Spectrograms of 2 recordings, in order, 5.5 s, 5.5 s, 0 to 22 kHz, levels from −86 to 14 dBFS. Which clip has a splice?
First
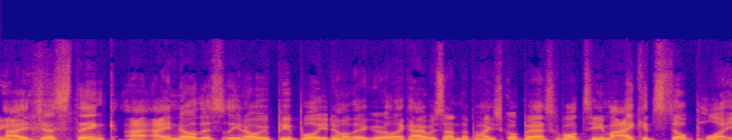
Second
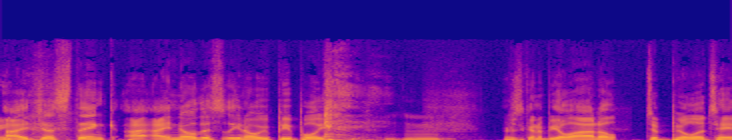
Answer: second; 2 cuts; at 2.4 s, 4.6 s

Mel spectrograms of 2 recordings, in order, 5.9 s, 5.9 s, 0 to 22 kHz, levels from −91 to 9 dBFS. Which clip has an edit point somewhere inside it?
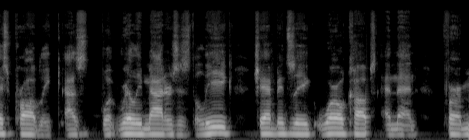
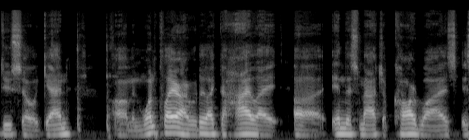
second; 2 cuts; at 2.5 s, 3.6 s

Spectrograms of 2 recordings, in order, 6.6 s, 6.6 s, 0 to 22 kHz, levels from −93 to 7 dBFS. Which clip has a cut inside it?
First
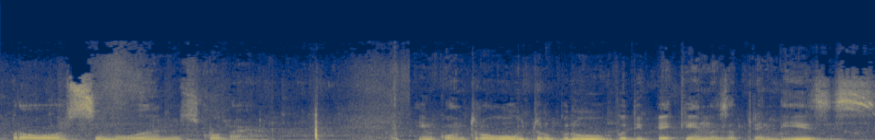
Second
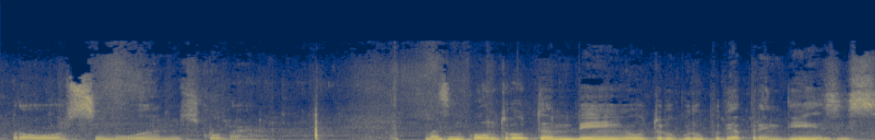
first; 1 cut; at 3.1 s

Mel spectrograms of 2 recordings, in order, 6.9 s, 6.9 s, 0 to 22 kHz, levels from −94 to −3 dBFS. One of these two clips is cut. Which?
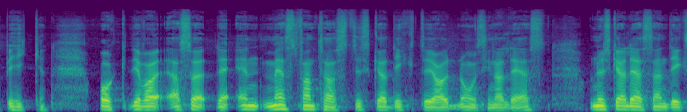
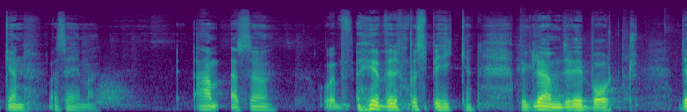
second; 1 cut; at 5.1 s

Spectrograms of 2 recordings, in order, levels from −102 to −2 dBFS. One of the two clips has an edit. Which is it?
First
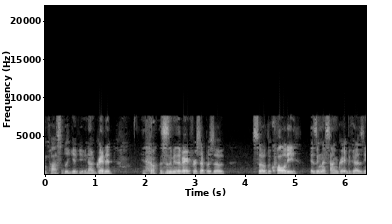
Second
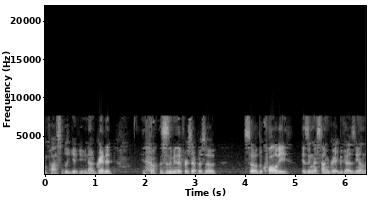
second; 1 cut; at 2.7 s

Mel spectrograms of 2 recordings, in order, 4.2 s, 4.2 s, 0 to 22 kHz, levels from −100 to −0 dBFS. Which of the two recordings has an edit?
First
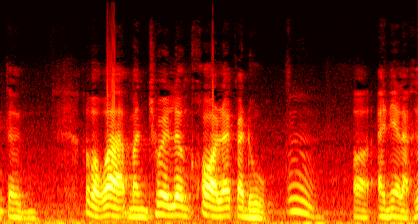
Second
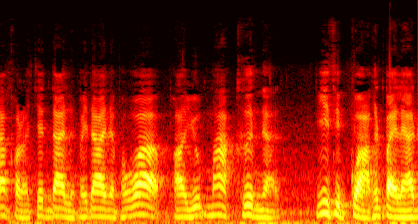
second; 1 cut; at 1.7 s

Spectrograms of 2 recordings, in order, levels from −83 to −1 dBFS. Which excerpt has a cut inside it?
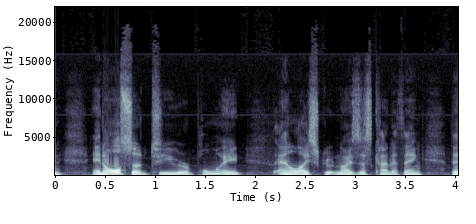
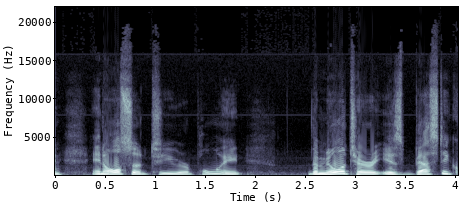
first; 1 cut; at 2.2 s

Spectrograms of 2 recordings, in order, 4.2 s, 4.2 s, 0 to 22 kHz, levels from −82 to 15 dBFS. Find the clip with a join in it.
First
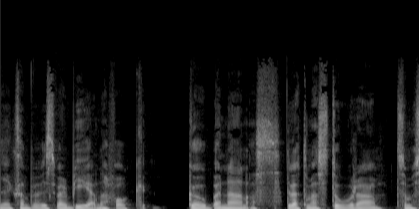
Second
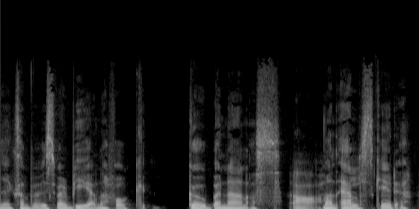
first; 1 cut; at 2.8 s

